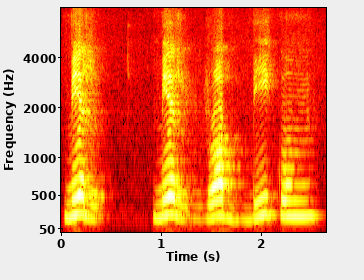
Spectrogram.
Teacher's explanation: نون ساکن کا قاعدہ ادغام بلا غنہ ہے، یہاں پہ آپ نے لمبا نہیں کرنا، جلدی پڑھنا ہے، نون کی ساؤنڈ بیچ میں نہیں لانی ہے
